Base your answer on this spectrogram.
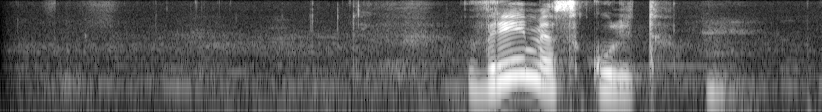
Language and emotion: Russian, neutral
